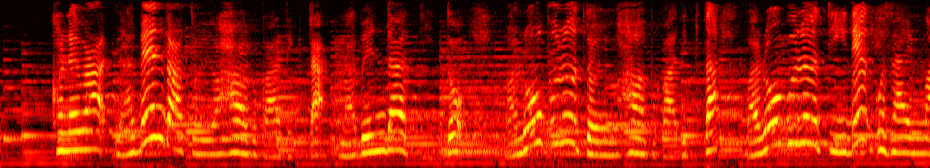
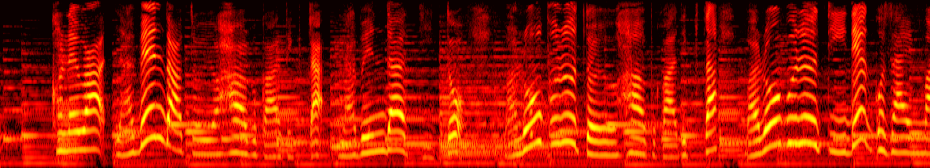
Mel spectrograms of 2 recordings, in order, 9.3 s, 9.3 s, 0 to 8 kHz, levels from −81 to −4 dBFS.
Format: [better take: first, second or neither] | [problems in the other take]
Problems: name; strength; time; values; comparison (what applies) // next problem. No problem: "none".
second | room echo; dies away in 1.7 s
